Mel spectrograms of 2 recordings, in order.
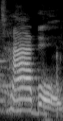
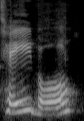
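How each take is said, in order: First: The first vowel is short, as in 'tab'. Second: The first vowel is long, as in 'tay'. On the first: The speaker calls it right. "It would have a breve, not a macron" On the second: The speaker calls it wrong. "not table"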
